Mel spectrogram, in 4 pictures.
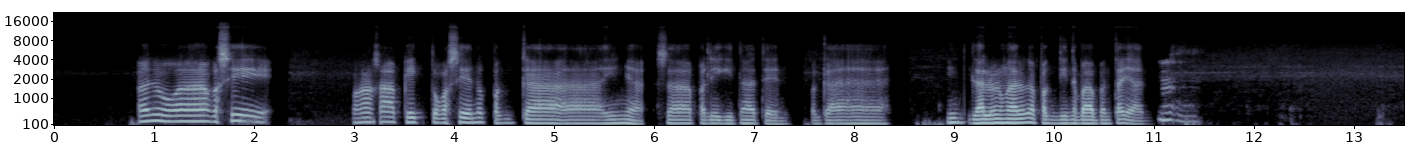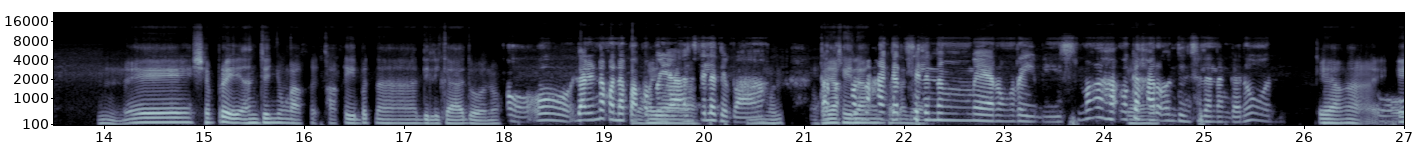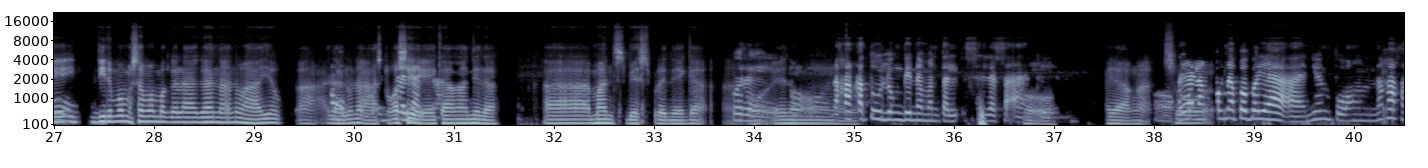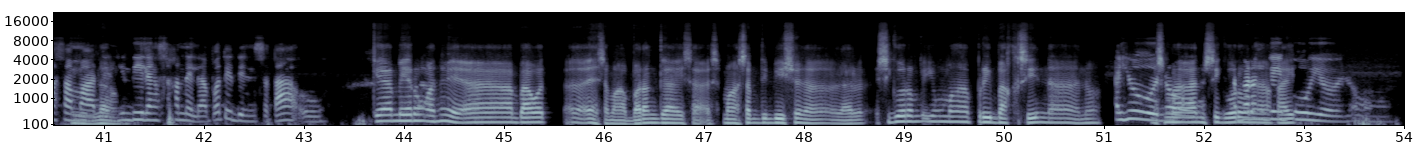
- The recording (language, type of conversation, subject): Filipino, unstructured, Ano ang mga panganib kapag hindi binabantayan ang mga aso sa kapitbahayan?
- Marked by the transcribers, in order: static; other background noise; distorted speech; wind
